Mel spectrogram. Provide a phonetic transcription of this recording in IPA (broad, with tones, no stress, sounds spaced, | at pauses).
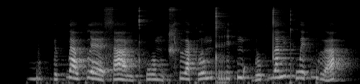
b u˨˩ k̚ l ɯ˦˥ k̚ l a˦˥ w p l ɛː˨˩ s aː˨˩ ŋ kʰ w o˩˦ m t͡ɕʰ ɯ˨˩ a̯ k l o˥˩ m t r i˦˥ t̚ m o˨˩ k̚ l u˥˩ ʔ d a˥˩ n kʰ w e˦˥ ʔ b ɯ˩˦ a̯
